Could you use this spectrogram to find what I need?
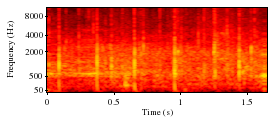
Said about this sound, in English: Very good. Give her applause.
